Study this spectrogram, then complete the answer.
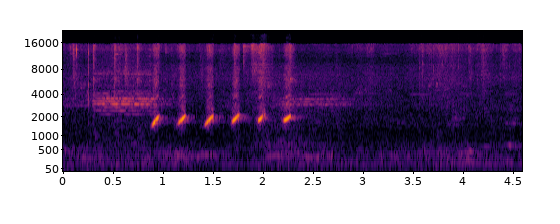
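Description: Pigeons at a pigeon sale give low, soft coos, joined midway by a run of six sharp, rising whistled chirps close by.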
